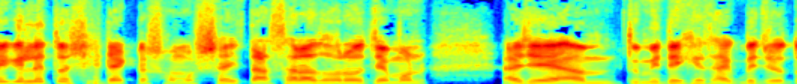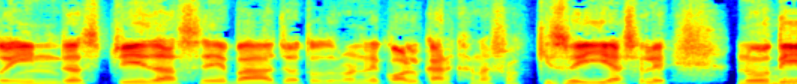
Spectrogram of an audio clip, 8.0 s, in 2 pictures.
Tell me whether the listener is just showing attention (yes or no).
yes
